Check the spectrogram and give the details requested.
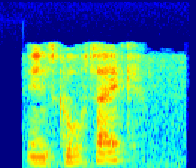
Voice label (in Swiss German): "kurze eck", alsace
